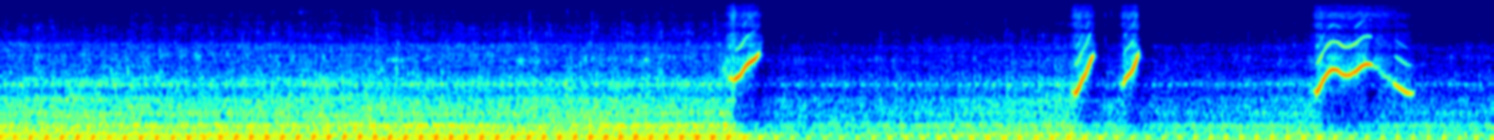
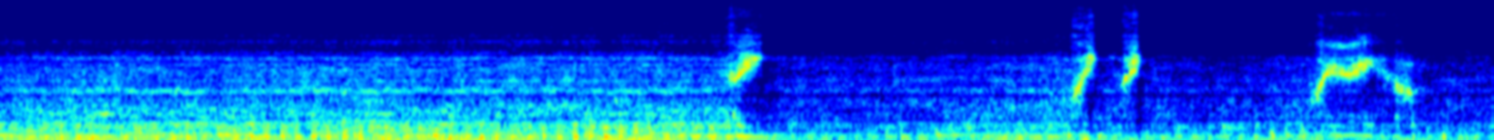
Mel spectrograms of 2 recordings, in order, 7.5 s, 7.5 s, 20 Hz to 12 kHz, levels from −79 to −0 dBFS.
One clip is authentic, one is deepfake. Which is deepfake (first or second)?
second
